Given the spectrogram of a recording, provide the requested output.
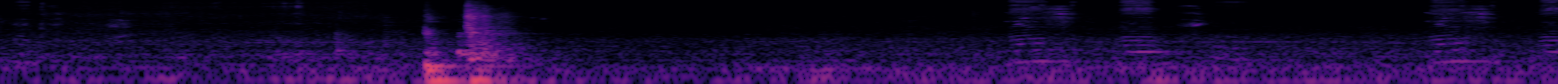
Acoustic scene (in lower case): elevator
